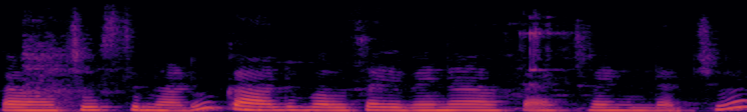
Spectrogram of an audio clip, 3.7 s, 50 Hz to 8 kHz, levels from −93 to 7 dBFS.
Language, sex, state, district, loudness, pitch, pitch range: Telugu, female, Andhra Pradesh, Srikakulam, -41 LUFS, 205 Hz, 200-225 Hz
